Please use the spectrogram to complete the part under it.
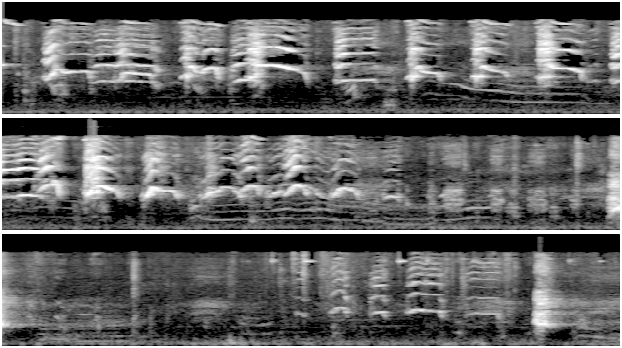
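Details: Labrador pups feeding from their mother squeal in quick rows of sharp, arched whimpers at first, then fade to sparse soft whines with a couple of sudden louder yelps.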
